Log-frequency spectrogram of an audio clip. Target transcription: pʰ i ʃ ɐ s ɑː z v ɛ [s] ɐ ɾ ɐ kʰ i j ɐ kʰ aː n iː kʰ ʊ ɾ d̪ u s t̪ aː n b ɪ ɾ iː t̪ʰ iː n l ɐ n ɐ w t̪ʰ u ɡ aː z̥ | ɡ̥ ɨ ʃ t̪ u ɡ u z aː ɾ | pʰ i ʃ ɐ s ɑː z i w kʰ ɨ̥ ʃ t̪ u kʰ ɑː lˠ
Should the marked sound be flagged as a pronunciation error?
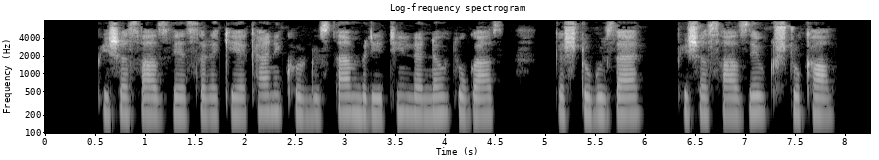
no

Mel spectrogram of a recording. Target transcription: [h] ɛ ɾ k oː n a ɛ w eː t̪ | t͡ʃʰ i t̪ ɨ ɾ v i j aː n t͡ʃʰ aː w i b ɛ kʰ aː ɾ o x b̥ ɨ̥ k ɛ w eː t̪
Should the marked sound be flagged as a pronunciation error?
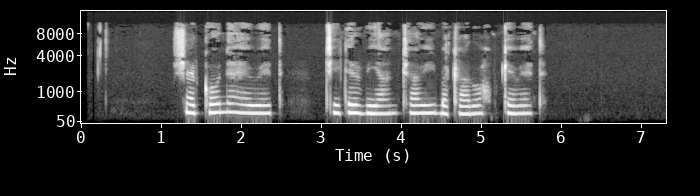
yes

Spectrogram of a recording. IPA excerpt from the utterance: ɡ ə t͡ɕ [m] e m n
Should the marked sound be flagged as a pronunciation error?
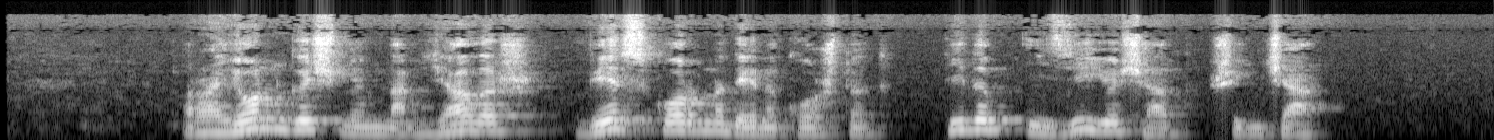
no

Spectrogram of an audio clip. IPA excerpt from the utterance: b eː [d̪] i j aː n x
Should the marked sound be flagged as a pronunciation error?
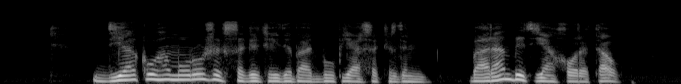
yes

